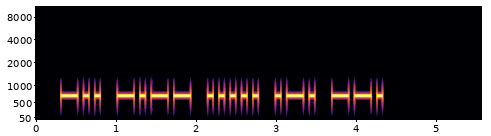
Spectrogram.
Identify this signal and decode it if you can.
Morse code, heard as a keyed tone, about 17 wpm, 700 Hz. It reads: DY5RG
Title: DXCC-100 Call Signs - 5 Characters - Repeated 2x - 17wpm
